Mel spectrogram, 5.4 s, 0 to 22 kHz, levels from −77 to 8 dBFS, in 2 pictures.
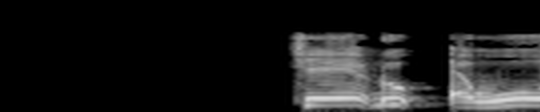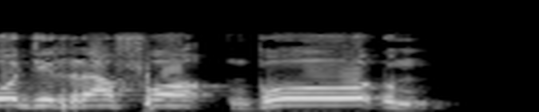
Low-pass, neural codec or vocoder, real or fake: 7.2 kHz; none; real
